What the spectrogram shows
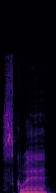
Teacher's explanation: diphthongs ending in schwa have become long vowels in the south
